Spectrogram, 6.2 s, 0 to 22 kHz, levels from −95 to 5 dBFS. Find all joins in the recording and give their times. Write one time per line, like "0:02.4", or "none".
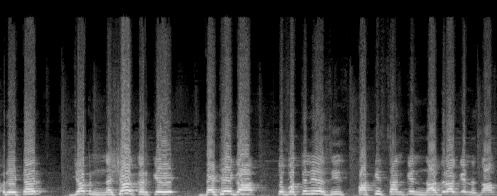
none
